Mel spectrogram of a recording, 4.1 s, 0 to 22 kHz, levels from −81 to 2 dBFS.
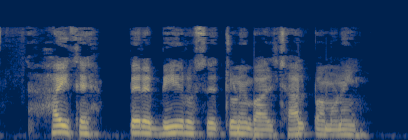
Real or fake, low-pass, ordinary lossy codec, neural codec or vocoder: real; 10.8 kHz; MP3, 48 kbps; none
